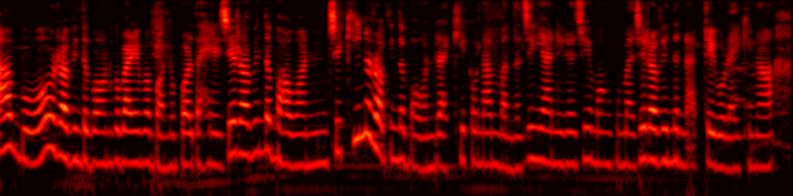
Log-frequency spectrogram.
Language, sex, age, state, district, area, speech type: Nepali, female, 18-30, West Bengal, Darjeeling, rural, spontaneous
